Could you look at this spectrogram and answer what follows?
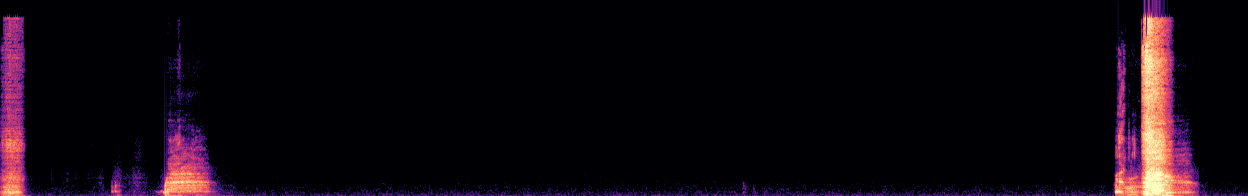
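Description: Two brief bursts early, then a long silence and one loud, sharp sneeze burst near the end, in a quiet small space.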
